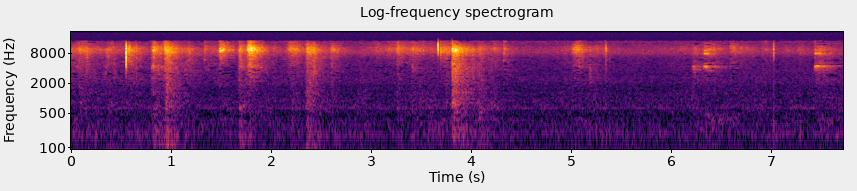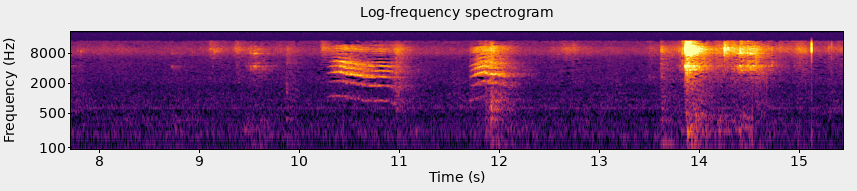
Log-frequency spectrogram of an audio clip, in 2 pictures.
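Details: Kittens about one month old, three in a litter of village and Persian cats, give a short high meow sliding downward near the eleventh second, then a fainter second cry; soft clatter and handling noises fill the rest.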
